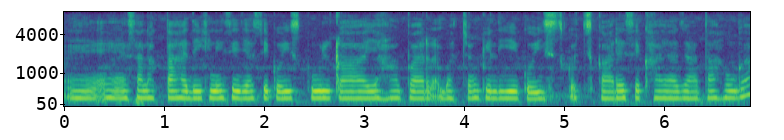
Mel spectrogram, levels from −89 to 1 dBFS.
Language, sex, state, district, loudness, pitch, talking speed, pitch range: Hindi, female, Uttar Pradesh, Etah, -19 LUFS, 180 Hz, 175 wpm, 175-180 Hz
